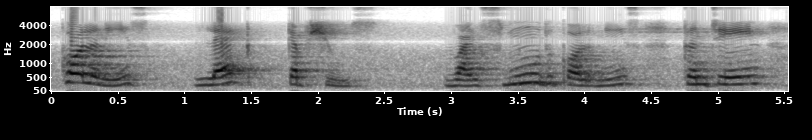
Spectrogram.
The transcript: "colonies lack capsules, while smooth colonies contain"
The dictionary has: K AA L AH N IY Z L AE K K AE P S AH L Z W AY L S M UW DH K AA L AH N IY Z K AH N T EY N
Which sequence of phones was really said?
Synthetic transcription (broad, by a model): K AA L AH N IY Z L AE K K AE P SH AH Z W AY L S M UW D K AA L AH N IY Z K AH N T EY N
